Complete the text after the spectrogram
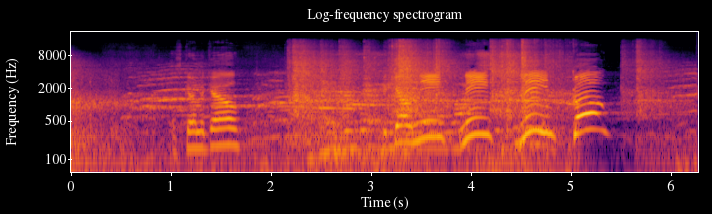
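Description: Men shout and cheer loudly close by in a large echoing hall.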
